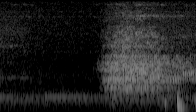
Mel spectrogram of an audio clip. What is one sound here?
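A woman breathes out slowly and softly.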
